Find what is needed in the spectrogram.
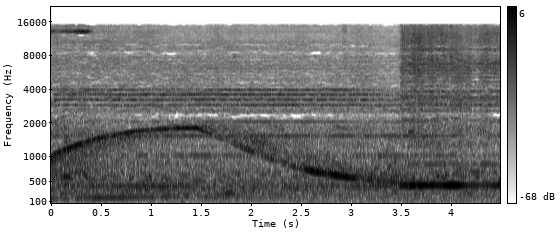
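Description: Police siren giving one slow wail. It rises in pitch for about a second and a half, then falls back and settles on a steady low tone near the end.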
